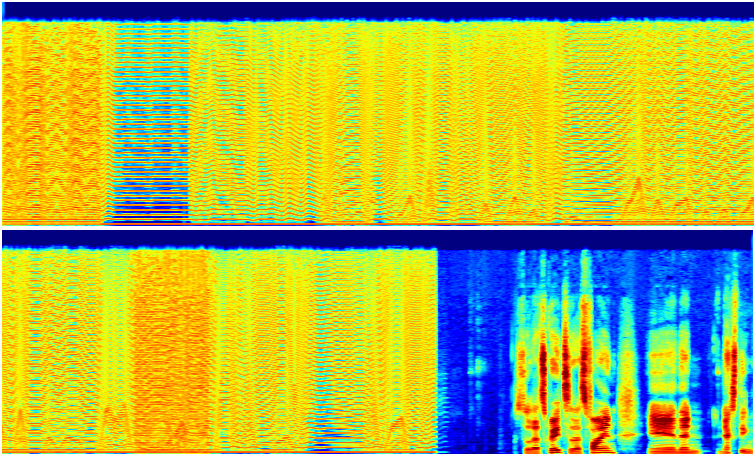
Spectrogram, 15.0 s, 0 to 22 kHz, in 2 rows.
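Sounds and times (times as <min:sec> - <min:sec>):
warbling synthesizer tone: 0:00.0 - 0:11.9.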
